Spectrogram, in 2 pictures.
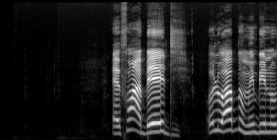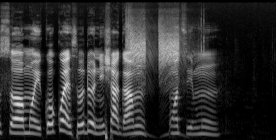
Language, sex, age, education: Yoruba, female, 15-29, tertiary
